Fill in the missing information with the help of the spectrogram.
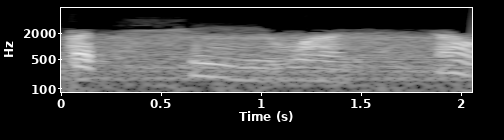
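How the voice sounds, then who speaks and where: A woman playing a tender, inquisitive, easily frightened new bride in an expressive, emotional radio drama style. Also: low voice, takes it slowly, creaky, a little hiss or hum, full character voice. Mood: wistful, wondering. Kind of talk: 1970s radio drama acting. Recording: narrow-band old radio broadcast with music.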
